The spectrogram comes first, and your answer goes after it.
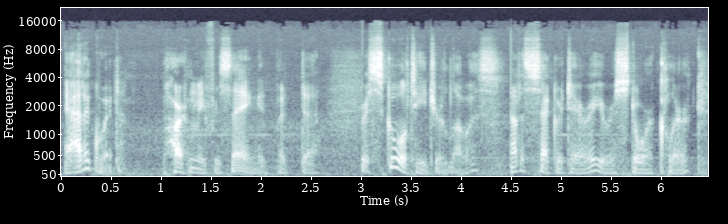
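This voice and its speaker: A man playing an earnest, courteous but suspicious newspaperman in a period audio drama, speaking deliberately. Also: sits low, lively intonation, gravelly, a bit bright, slight background noise, heavily acted. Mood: courteous, probing.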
